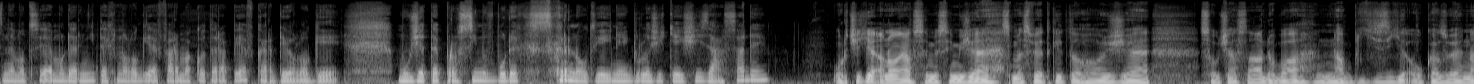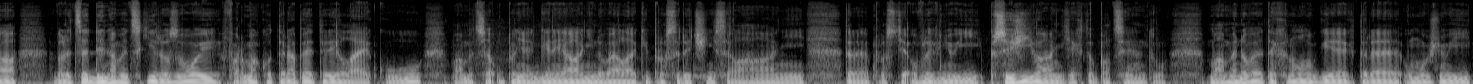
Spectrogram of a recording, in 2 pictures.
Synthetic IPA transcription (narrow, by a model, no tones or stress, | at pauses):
znɛmo̞t͡sɪjɛ̰mo̞dɛɾɲiːt̪ɛxno̞lo̞ɡɪjɛfaɾmako̞t̪ɛɾa̰pɪjɛfkaɾdɪo̞̰lo̰ɡɪ̰jɪ̰muːʒɛt̪ɛpɾo̞siːmvbo̞dɛxsxr̩no̞wt̪jɛjinɛjduːlɛʒɪcɛjʃiːza̰ːsadɪ | ʔuɾt͡ʃɪcɛʔa̰no̞jaːsɪmɪsliːmʒɛsmɛsvjɛt̪kɪt̪o̞ɦo̞ʒɛso̞wt͡ʃasnaːdo̞banabiːziːa̰ʔukazujɛnavɛlɪt͡sɛdɪnamɪt͡skiːɾo̞zvo̞jfaɾmako̞t̪ɛɾapɪjɛt̪ɛdɪlɛ̰ːkuːmaːmɛt̪r̥ɛba̰ʔupl̩ɲɛɡɛnɪaːlɲiːno̞vɛːlɛːkɪpɾo̞srdɛt͡ʃɲiːsɛ̰lɦaːɲiːt̪ɛɾɛːpɾo̞scɛ̰ʔo̞vlɪvɲujiːpr̝̥ɛʒiːvaːɲiːcɛxt̪o̞pat͡sɪjɛnt̪ṵː | maːmɛno̞vɛːt̪ɛxno̞lo̞ɡɪjɛkt̪ɛɾɛːʔumo̞ʒɲujiː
